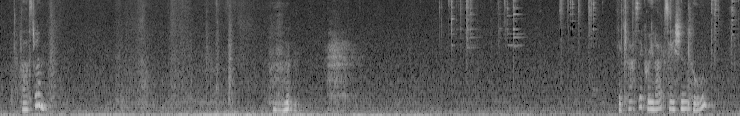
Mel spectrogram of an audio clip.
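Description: A young woman speaks softly and close by.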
